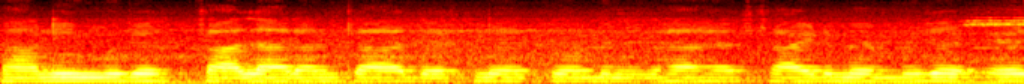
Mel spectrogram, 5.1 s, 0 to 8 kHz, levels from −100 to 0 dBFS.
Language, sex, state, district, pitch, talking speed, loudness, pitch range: Hindi, male, Bihar, West Champaran, 125 Hz, 165 wpm, -16 LUFS, 125-130 Hz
